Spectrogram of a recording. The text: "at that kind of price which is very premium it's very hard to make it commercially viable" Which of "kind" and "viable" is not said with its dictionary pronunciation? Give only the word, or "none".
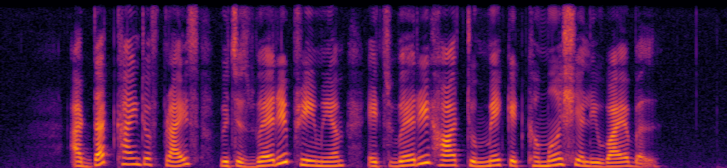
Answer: none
